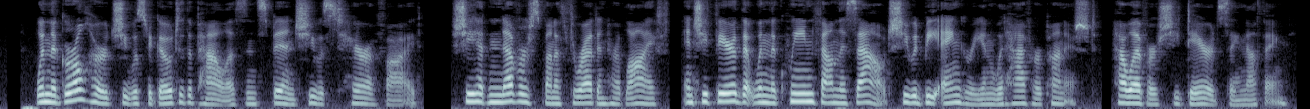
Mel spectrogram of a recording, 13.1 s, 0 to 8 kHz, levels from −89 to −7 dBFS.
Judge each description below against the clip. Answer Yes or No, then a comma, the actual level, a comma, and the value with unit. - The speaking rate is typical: No, fast, 225 wpm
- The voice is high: No, medium, 170 Hz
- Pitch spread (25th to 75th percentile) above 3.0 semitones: Yes, average, 4.3 semitones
